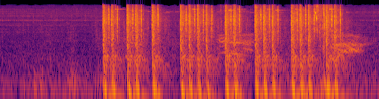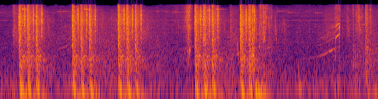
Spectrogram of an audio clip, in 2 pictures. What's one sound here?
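A rifle fires rapid bursts of shots that echo in a tunnel.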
